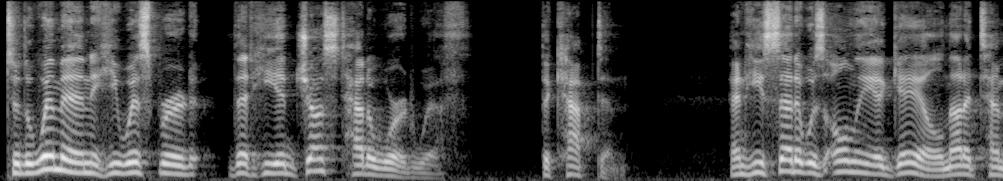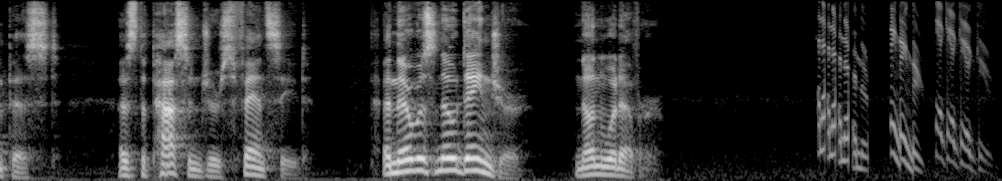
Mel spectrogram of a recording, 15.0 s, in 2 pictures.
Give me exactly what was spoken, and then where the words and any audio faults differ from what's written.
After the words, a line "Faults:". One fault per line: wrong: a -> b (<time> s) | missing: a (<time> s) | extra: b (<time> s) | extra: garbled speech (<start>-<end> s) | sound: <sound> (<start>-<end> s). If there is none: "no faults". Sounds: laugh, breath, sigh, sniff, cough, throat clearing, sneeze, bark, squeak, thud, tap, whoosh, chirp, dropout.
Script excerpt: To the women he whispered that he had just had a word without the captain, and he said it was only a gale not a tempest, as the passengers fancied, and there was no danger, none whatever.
To the women he whispered that he had just had a word with the captain, and he said it was only a gale not a tempest, as the passengers fancied, and there was no danger, none whatever.
Faults:
wrong: without -> with (3.1 s)
sound: chirp (13.6-15.0 s)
